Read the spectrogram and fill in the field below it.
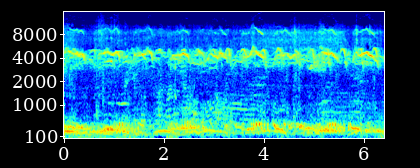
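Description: Fledgling pigeons on a farm coo in a steady, overlapping chorus of soft throaty calls, close and continuous throughout, with no talking.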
